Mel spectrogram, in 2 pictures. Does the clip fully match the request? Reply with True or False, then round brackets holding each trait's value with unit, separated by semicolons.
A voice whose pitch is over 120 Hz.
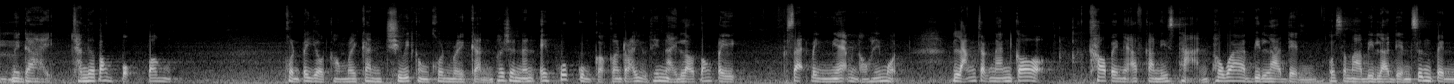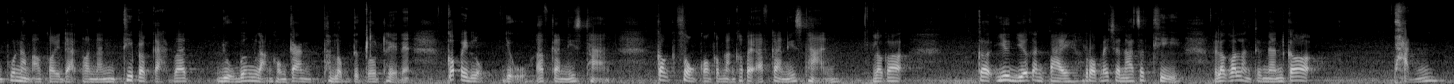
True (140 Hz)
